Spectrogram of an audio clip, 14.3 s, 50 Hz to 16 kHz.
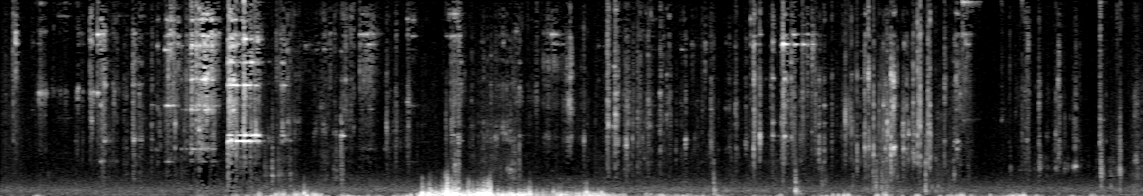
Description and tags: Shuffling Glass 1
Includes some background noise of wind. Recorded with a black Sony IC voice recorder.
breaking, broken, glass, pieces, shards, shuffle, shuffling, smash, tinkling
